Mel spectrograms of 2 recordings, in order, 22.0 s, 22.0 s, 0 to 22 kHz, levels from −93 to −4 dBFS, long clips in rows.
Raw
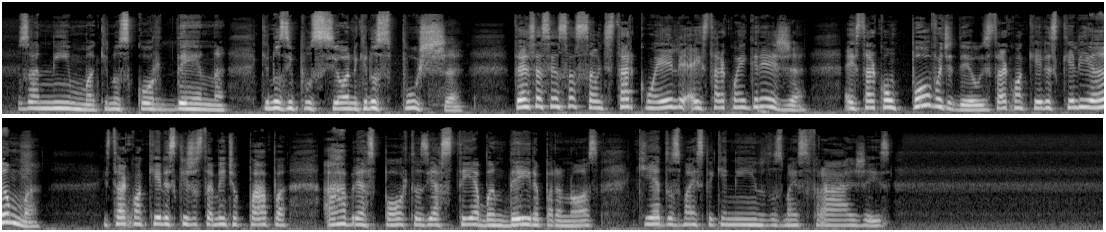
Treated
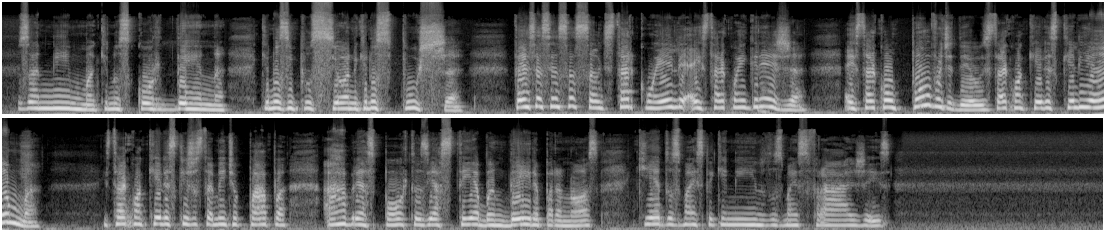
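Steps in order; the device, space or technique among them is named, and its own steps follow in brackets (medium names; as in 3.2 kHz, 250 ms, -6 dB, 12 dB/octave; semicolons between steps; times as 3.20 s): saturation between pre-emphasis and de-emphasis (treble shelf 4.5 kHz +8.5 dB; saturation -22.5 dBFS, distortion -9 dB; treble shelf 4.5 kHz -8.5 dB); trim +7.5 dB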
